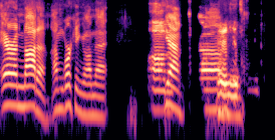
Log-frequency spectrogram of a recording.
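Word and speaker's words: Aranda: marks about uh dave miranda and that he would be a good fit just about anywhere aaron yeah i pronounced his name wrong too dave aaron nada i'm working on that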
